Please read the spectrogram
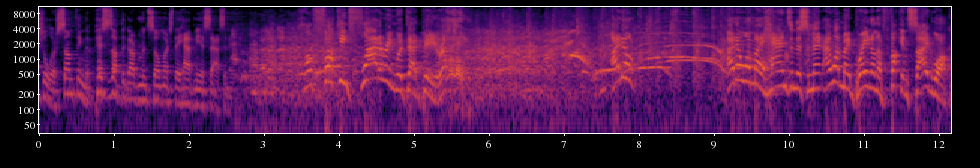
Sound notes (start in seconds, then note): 2.5 audience laughs; 5.1 laughs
